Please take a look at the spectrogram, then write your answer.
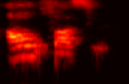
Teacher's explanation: o gaúcho enuncia perfeitamente esse alface e um ezinho no final. Se eu sou paulista, eu já falo alface.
